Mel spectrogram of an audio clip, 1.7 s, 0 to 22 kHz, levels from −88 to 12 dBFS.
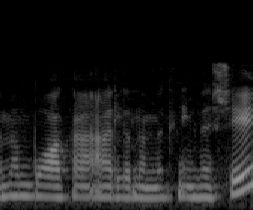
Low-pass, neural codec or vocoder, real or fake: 7.2 kHz; codec, 16 kHz, 8 kbps, FunCodec, trained on LibriTTS, 25 frames a second; fake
